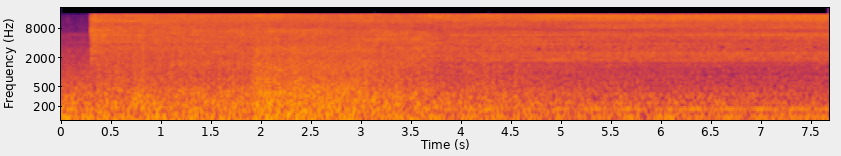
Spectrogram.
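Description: Pressurised nitrogen, about 200 psi, hissing out through a refrigeration gauge manifold and hoses as the pressure-test charge is vented from an AC system. The loud, steady hiss starts abruptly when the valve is cracked open. The charge held for 30 minutes without dropping, so the system passed its leak test.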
